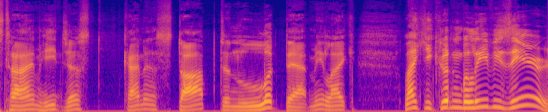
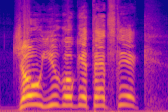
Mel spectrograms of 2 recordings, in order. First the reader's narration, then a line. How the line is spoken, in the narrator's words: A third time I yelled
